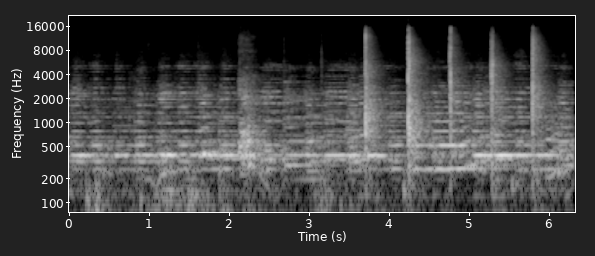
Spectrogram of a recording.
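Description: Hand claps from a group clapping hands with partners, over instrumental dance music with a sustained melody. A single clap comes about two seconds in, then the claps fall about twice a second through the second half.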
